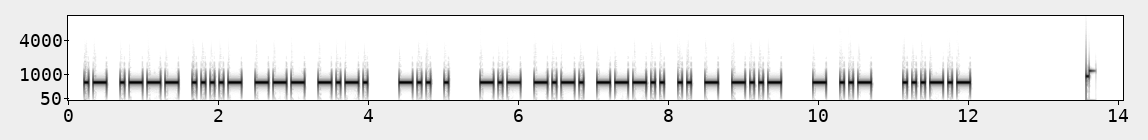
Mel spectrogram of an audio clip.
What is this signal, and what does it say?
Morse code, heard as a keyed tone, about 21 wpm, 700 Hz. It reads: AJ4OC DE KC8ITX TU <SK>
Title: Practice QSO - Exchange 4 - Ending - 20wpm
